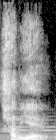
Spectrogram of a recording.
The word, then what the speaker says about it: Xavier: Xavier's family lived in the castle of zavier pronounced jaier which was an impressive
